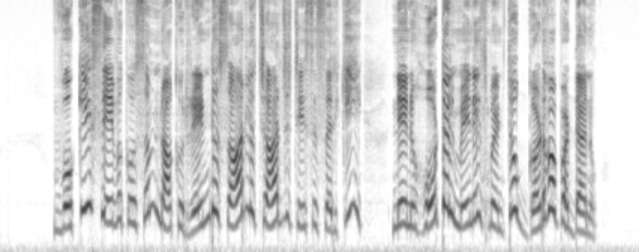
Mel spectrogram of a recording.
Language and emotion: Telugu, angry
